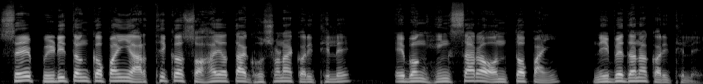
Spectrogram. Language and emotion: Odia, neutral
